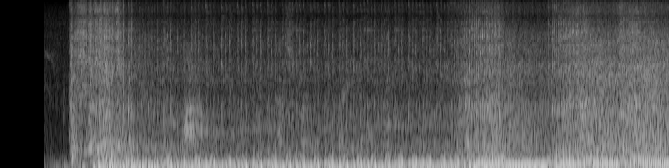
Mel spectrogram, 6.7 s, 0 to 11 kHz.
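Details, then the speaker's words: 1992 Mexican VW Beetle, air-cooled, points ignition, single-outlet exhaust: starts immediately without hesitation and settles into a steady, even chugging idle with a quick rev; normal running of a well-tuned engine. "now that's what you call a well-tuned car"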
